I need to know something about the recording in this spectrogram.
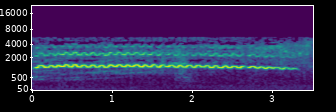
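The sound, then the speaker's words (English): A night bird's low call from outside the barred window of a jail cell: one long, warbling whistled note with a fast, steady trill. It holds a single pitch for about three seconds, then fades out, with nothing else sounding alongside it. “Shortly after the sheriff and the Perrys had left the Lone Ranger's cell, he heard the low call of a night bird outside the barred window.”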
